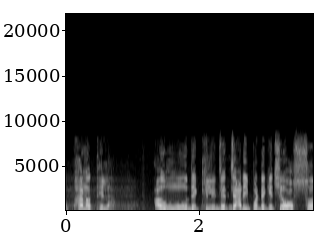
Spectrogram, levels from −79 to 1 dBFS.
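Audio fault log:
0.00–0.13, 0.39–0.49, 0.68–1.10, 2.27–2.49 s: echo leak. A far-end echo canceller likely passes loudspeaker pickup back, giving faint 198 ms-delayed copies about 30–35 dB down, then a stronger 225 ms one.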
